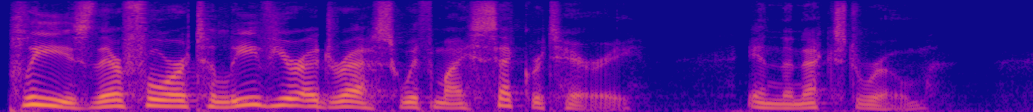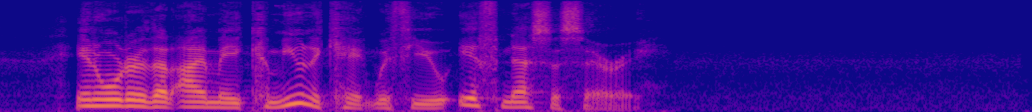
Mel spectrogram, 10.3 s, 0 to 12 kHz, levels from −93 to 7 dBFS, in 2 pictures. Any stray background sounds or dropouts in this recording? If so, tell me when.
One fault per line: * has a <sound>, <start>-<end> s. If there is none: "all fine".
all fine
